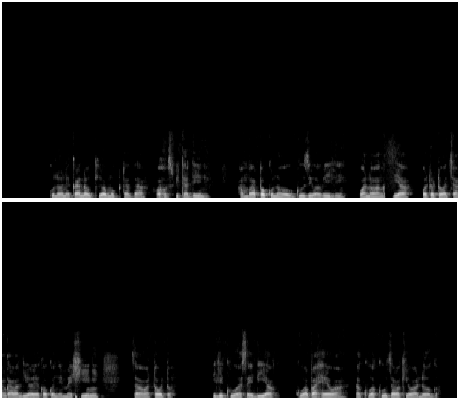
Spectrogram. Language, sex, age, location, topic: Swahili, male, 18-24, Kisii, health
